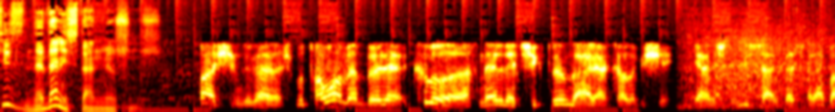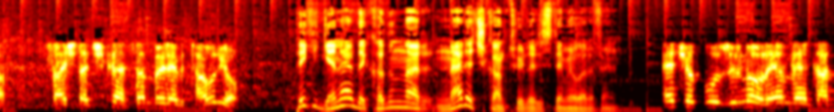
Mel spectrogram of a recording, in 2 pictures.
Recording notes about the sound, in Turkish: Rus iklim bilimci ile telefon görüşmesi. Istenmeyen tüy ile telefon görüşmesi.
